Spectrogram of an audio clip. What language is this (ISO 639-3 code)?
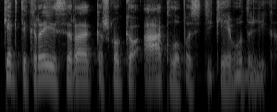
lit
